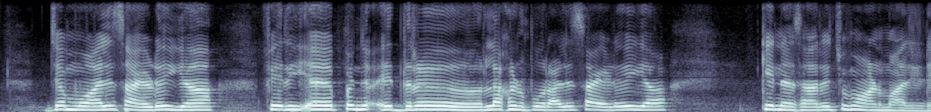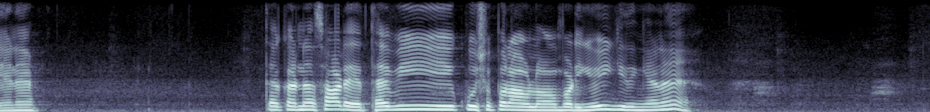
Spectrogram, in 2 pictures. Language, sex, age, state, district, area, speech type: Dogri, female, 30-45, Jammu and Kashmir, Kathua, rural, spontaneous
